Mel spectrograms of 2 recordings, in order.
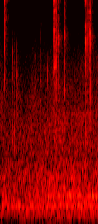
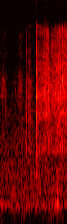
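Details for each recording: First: Leydun Usopp BFS baitcasting reel, steel star drag being turned: sharp, light ticks at an uneven pace, roughly one per second. The drag clicker works normally. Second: LEYDUN Usopp AliExpress casting reel spun by hand after tightening with a screwdriver: dry, hissing scrape instead of a clean whir as the spool rubs; magnetic and friction brake adjustment give poor precision.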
